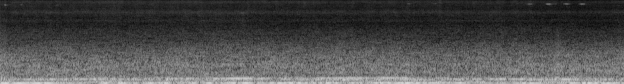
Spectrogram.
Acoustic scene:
street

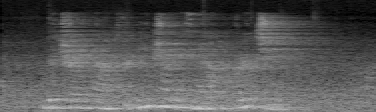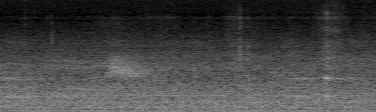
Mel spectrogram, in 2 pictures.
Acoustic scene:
subway station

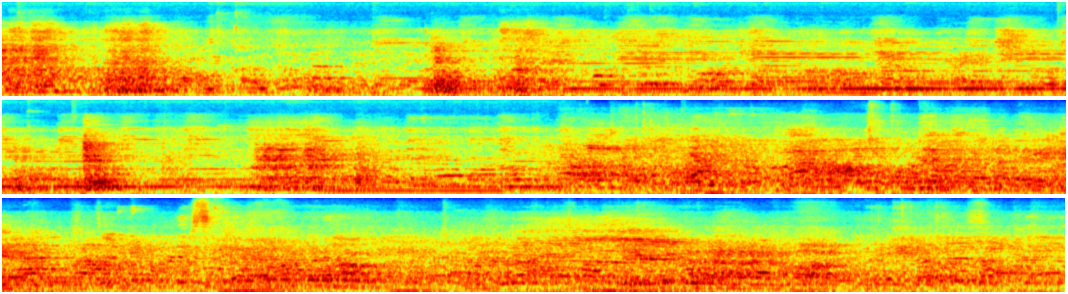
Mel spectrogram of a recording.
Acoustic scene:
cafe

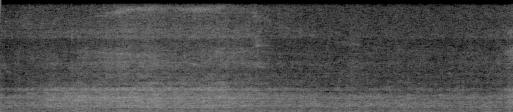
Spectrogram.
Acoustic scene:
residential area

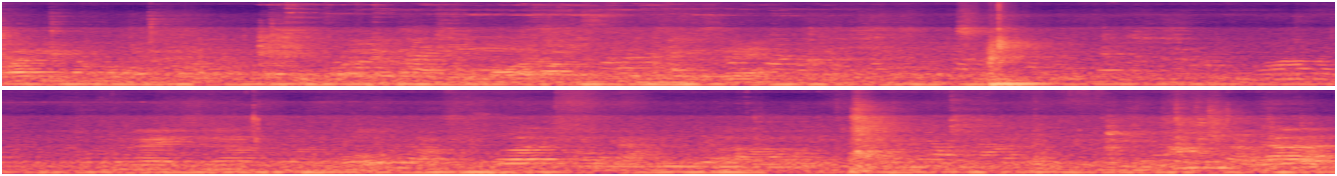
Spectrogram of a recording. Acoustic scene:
restaurant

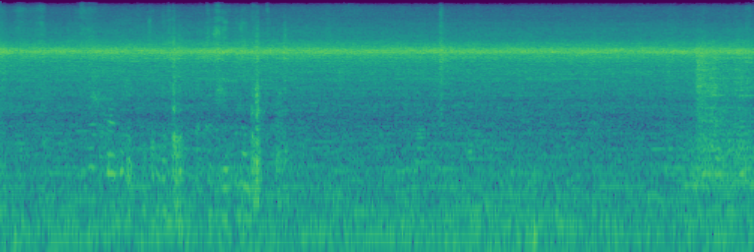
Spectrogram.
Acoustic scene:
cafe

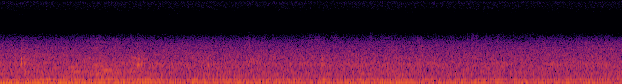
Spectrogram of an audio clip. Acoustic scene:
residential area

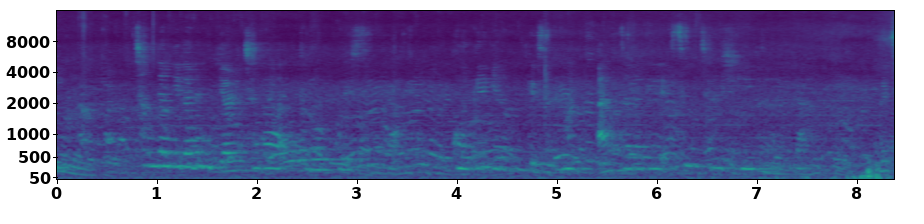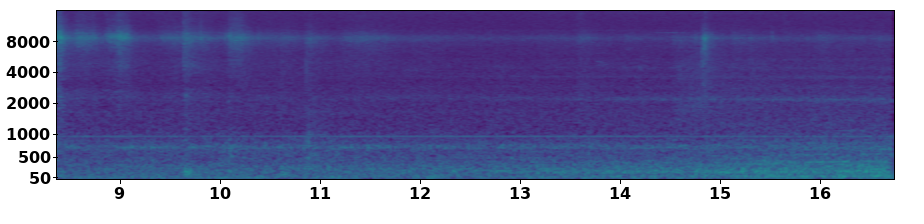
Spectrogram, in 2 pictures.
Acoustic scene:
subway station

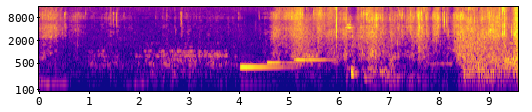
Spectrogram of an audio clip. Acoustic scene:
elevator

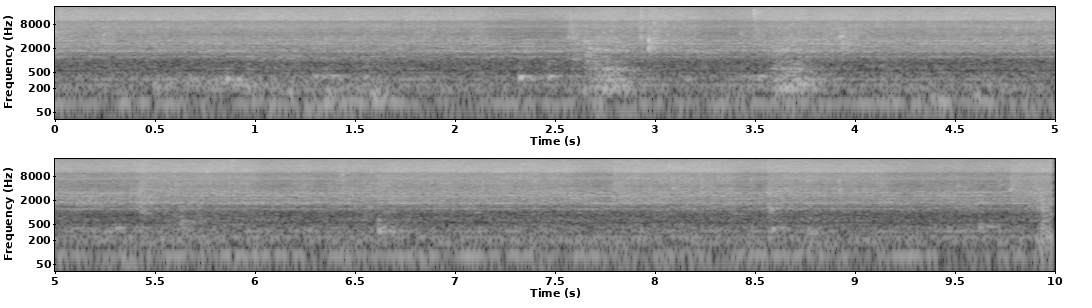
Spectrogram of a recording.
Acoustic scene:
restroom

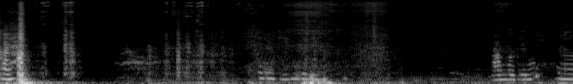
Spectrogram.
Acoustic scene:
car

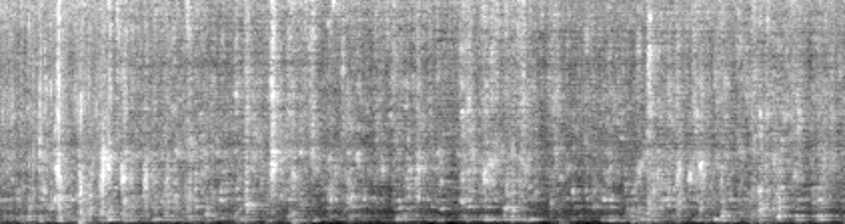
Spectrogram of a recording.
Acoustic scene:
restroom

